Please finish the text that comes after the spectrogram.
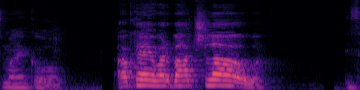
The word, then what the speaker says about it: Michael: her you mean Beatrice thank you Mikhail ma'am it's Michael okay what about slow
